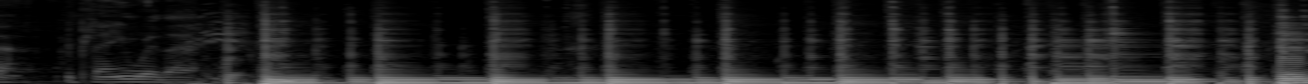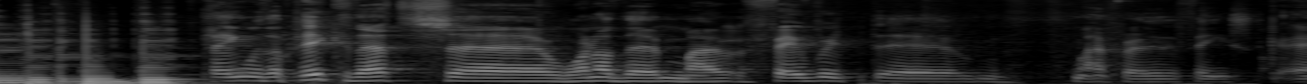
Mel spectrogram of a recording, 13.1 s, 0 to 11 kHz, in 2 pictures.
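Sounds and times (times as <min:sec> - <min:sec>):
picked electric bass notes: 0:01.0 - 0:07.6.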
